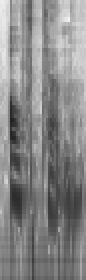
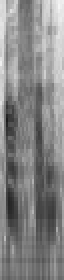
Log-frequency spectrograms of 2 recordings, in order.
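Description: First: The t sound is pronounced in the middle. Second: The t sound is left out in the middle. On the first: "иногда его произносят как often, звук «т» тоже может быть" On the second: "я привыкла говорить often"

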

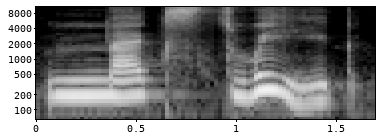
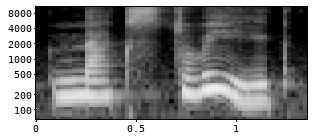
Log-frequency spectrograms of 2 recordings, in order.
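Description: Both takes have the same delivery.

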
